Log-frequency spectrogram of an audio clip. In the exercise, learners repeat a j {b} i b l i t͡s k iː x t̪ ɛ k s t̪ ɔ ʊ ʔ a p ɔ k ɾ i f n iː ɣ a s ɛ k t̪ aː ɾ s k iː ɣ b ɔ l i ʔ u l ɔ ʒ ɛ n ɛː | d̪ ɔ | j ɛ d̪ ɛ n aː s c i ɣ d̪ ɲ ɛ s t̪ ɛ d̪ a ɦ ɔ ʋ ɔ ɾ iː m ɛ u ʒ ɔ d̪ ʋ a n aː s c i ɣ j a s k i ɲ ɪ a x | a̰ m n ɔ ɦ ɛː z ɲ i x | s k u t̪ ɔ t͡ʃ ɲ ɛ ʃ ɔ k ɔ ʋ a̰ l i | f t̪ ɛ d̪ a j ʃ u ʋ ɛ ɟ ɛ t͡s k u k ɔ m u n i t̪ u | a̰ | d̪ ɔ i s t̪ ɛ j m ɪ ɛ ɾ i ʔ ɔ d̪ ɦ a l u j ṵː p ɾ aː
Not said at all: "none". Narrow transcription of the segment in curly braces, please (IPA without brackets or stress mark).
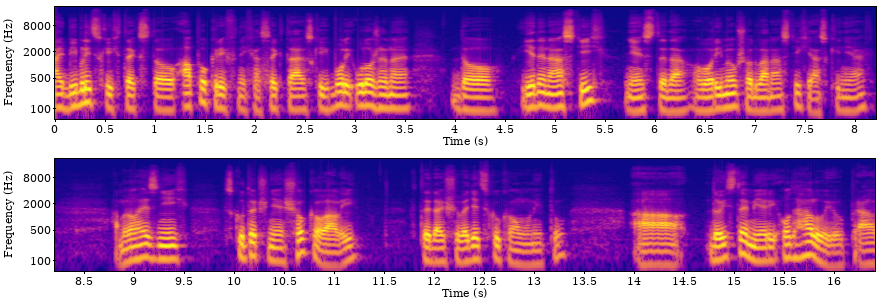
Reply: b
